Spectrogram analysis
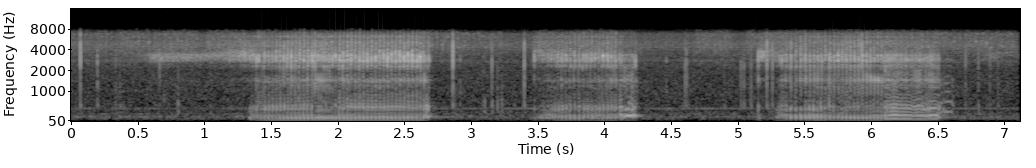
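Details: Snoring from a sleeping Neapolitan Mastiff: three loud, rumbling snores, each a long rattling breath with quiet pauses between.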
